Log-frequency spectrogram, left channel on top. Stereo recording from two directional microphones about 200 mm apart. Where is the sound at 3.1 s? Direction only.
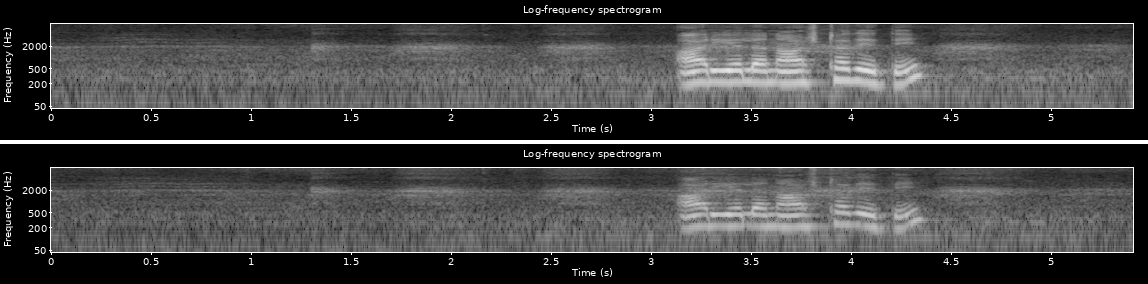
50° left (ahead or behind).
